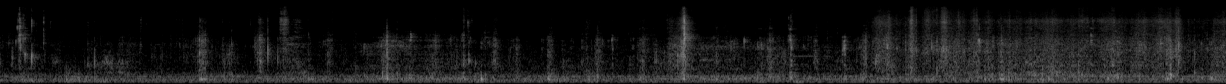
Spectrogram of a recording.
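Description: Close-miked eating of a fast-food sandwich: crunchy bites, chewing and wet mouth clicks, turning into a denser crackling from about nine seconds in.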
